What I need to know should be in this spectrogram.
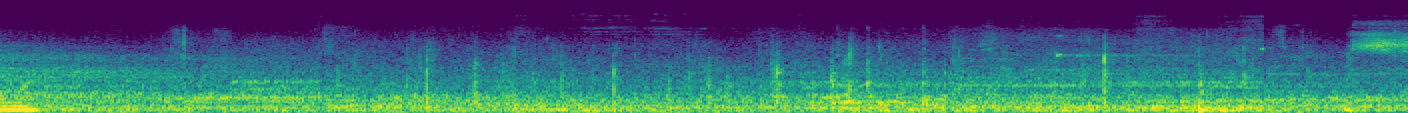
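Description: A crowd murmurs softly in a large echoing hall.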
